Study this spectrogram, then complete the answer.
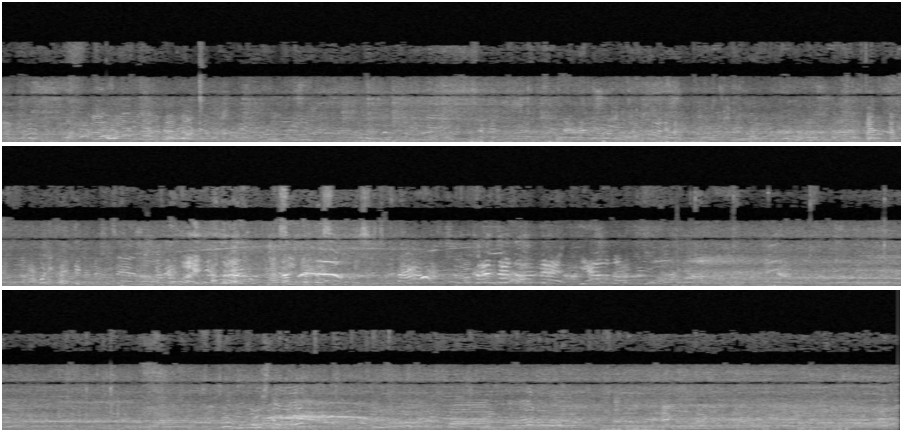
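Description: A large crowd chatters and murmurs all around outdoors.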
